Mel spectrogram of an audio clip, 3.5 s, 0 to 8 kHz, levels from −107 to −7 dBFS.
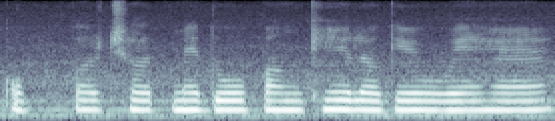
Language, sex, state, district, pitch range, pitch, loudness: Hindi, female, Chhattisgarh, Raipur, 185-190 Hz, 190 Hz, -14 LUFS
